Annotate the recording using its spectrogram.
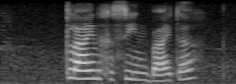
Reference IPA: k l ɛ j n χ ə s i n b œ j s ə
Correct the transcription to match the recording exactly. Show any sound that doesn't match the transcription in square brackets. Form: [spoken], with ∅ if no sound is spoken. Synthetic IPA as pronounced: k l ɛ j n χ ə s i n b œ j [t] ə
